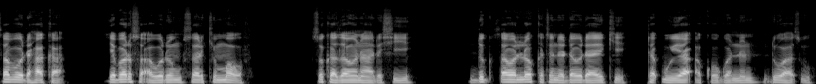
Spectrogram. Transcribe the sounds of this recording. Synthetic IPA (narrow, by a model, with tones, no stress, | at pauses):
sɐ˦boː˨da˨ɦa˦ka˨ʔ | jaː˦bɐ˦rsu˨ʔa̰˨wʊ˦ɽɪ˦nsɐ˦ɽkʲɪ˦mːɐ˦ʔɔ˨ɸ | sʊ˦ka˨zɐ˦wnaː˨da˨ʃi˦ | dʊ˦ksʼɐ˦wɐ˦nloː˦kɐ˨t͡ʃɪ˦nda˨da˦wdaː˨jɐ˦kʲʰeː˨tɐ˦ɓuː˦jaː˦ʔa˨kʷoː˨ɡʷɐ˨˦nːɪ˦ndʊ˦waː˨sʼuː˦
